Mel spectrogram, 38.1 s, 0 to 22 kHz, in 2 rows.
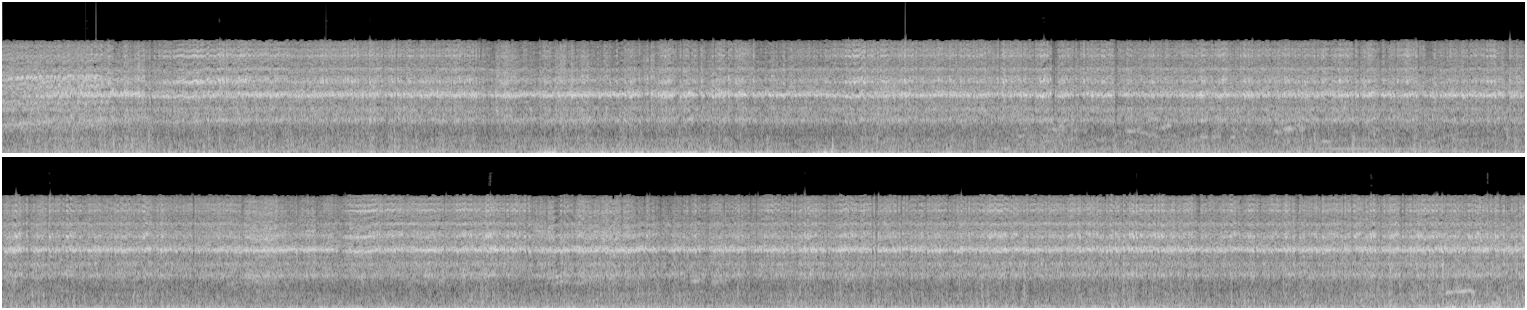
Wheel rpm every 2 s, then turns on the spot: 200, 220, 230, 230, 230, 230, 230, 240, 230, 230, 240, 230, 230, 230, 240, 230, 230, 230, 230.
none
